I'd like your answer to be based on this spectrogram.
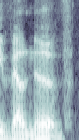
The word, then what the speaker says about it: Villeneuve: And then I looked it up in the internet, blah, blah, on the internet, and it's just Denis Villeneuve.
